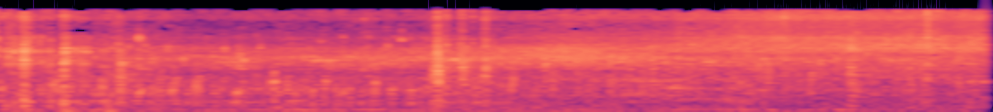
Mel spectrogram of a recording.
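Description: A green-pea masala puri deep-frying in hot oil in a black iron kadhai: a steady sizzling crackle of bubbling oil, with a few sharper pops.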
